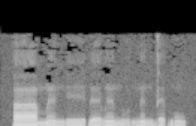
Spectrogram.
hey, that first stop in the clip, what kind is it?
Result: implosive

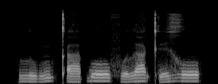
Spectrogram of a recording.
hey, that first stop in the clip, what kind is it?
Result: ejective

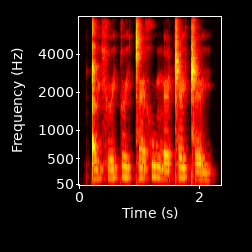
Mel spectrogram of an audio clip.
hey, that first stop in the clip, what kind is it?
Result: click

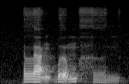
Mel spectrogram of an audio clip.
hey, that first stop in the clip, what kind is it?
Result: implosive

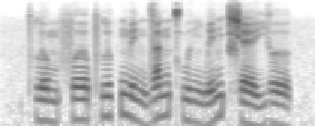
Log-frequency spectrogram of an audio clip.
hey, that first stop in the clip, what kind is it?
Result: aspirated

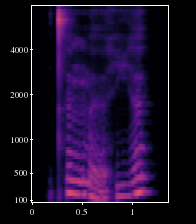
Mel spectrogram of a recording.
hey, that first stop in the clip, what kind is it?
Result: aspirated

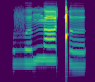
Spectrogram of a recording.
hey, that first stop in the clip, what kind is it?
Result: click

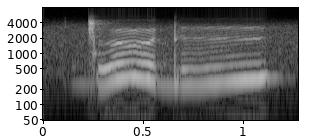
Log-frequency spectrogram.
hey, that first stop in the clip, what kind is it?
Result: click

